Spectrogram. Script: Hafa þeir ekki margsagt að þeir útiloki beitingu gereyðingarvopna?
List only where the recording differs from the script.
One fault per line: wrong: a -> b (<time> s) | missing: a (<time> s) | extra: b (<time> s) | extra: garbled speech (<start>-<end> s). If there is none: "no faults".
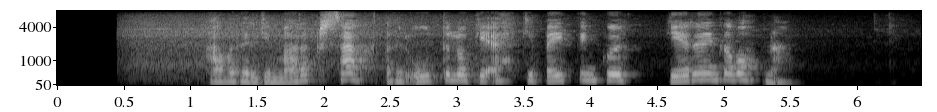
extra: ekki (3.3 s)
